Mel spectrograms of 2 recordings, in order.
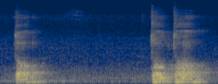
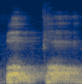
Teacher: Kalau th lebih tebal kalau thnya Indonesia tipis.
